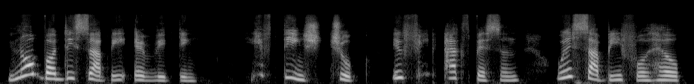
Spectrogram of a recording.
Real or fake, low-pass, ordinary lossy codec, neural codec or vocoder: fake; 10.8 kHz; none; codec, 16 kHz in and 24 kHz out, 0.6 kbps, FocalCodec, streaming, 2048 codes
